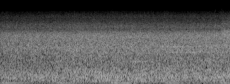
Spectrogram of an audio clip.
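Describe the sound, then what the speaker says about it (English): Water spilling off a rock edge as a small waterfall in the stormy Hocking Hills, a loud, steady broadband rush with no pauses. "There's water coming off the edge of it like a little waterfall."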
